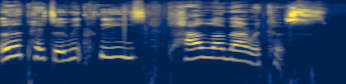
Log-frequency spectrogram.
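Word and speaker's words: Erpetoichthys calabaricus: fish or rope fish scientific name urbatoric these calabaricus pronunciation er petrowicz calamaricus pronunciation that's right size reported to 90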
